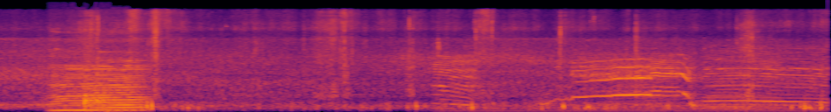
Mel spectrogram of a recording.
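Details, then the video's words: Holstein Friesian cows mooing while munching grass: a short low moo near the start, then several higher, rising moos with bright harmonics from about four to eight seconds, over a faint background hiss. "Cow Munching Grass & Colorful Baby Moo Cows Mooing"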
